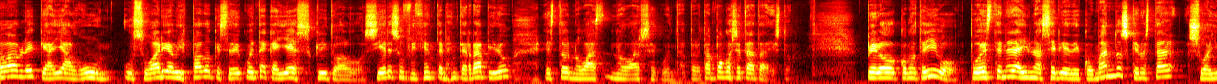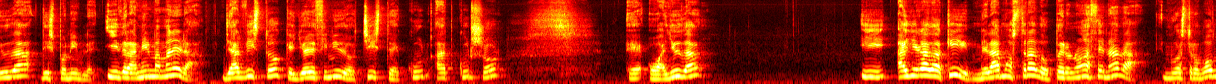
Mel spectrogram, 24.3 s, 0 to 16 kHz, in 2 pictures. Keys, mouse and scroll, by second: 18.8-24.3 drag.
